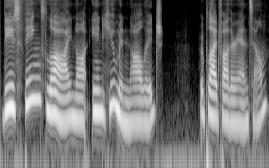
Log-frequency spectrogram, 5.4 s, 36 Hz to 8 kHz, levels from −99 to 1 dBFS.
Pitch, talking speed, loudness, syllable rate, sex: 200 Hz, 110 wpm, -15 LUFS, 3.8 syllables/s, female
